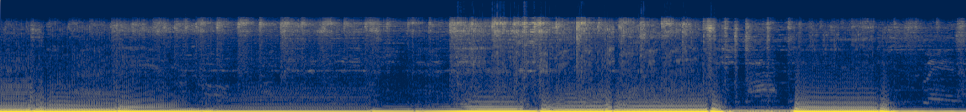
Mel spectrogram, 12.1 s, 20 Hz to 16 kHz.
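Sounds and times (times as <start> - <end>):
bass-heavy music through subwoofers: 0.0 - 12.0.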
